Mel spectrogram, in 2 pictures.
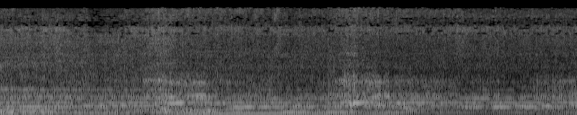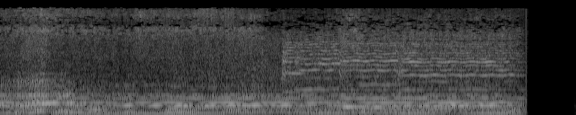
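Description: A Mercedes-Benz car engine revs loudly, its pitch rising and falling in repeated surges for about eleven seconds, with a steady high whine joining near the end before it cuts off.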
